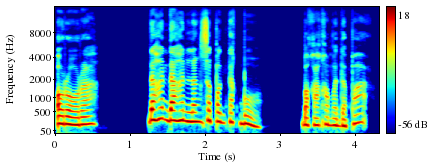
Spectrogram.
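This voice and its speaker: A woman with a Filipino accent voicing a gentle, forgiving young wife and mother in a romance audiobook, tender and earnest. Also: medium pitch, animated, normal speed, no room sound, clean studio sound, close to an everyday voice. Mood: gently cautioning. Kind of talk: audiobook character dialogue.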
